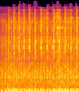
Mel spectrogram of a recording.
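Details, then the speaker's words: Air-cooled VW Beetle idling, after a new alternator bearing: tinny metallic rattle about eight times a second, locked to engine rhythm, traced to the loose tin cooling shroud near the pulley. "É a blindagem. É a latinha da blindagem ali. Então é galho fraco, galera."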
